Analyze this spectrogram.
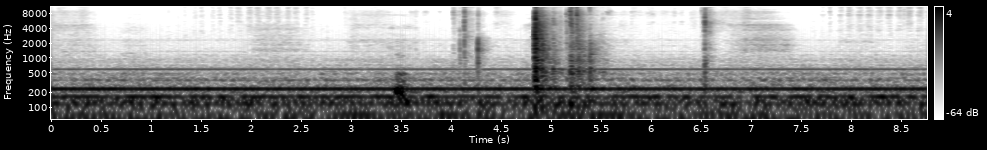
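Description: A pen tip scratches softly on paper.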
